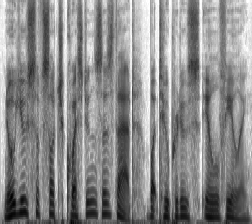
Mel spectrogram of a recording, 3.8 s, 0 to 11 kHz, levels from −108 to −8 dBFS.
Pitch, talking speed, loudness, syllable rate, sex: 120 Hz, 190 wpm, -19 LUFS, 4.9 syllables/s, male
